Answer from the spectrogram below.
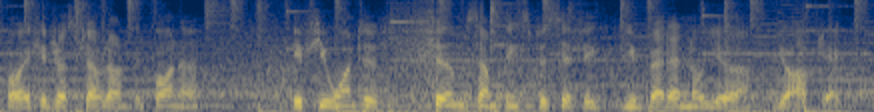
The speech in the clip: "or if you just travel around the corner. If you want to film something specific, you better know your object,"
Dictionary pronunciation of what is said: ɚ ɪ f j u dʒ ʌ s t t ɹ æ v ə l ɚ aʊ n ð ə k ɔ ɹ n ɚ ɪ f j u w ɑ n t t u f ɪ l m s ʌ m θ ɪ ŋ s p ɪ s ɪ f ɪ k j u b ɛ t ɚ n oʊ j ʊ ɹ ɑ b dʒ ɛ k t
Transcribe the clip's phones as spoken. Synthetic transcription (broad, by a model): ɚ ɪ f j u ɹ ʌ s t t ɹ æ v ə l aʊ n ð ə k ɔ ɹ n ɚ ɪ f j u w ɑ n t t u f ɪ l m s ʌ m θ ɪ ŋ s p ɪ s ɪ f ɪ k j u b ɛ t ɚ n oʊ j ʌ ɹ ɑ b dʒ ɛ k t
